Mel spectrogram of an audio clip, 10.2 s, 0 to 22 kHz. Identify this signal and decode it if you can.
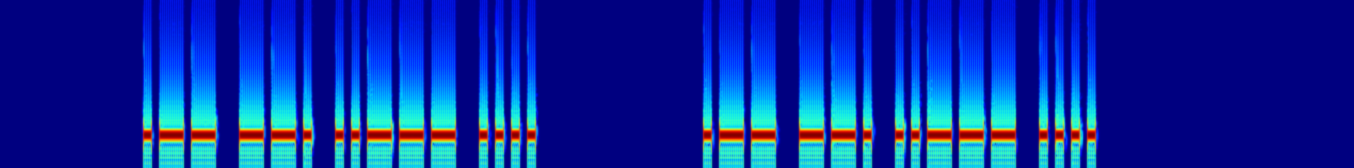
Morse code, heard as a keyed tone, about 20 wpm, 700 Hz. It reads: WG2H WG2H
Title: USA Call Signs - 4 Characters - Repeated 2x - 20wpm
